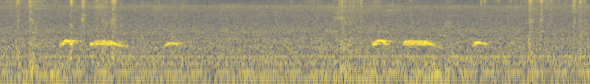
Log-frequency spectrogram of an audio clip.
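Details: Spotted dove, a breeding bird kept at a dove-rearing garden in Ba Vi, Hanoi, Vietnam, cooing: a soft three-part phrase with a short note, a longer wavering coo and a lower closing note, delivered twice about four seconds apart over a low steady hum.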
